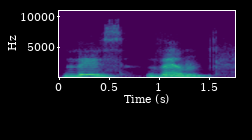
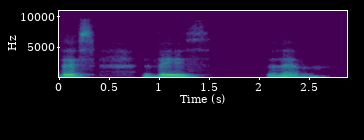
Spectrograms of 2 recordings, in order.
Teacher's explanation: The use of a D sound instead of a TH sound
